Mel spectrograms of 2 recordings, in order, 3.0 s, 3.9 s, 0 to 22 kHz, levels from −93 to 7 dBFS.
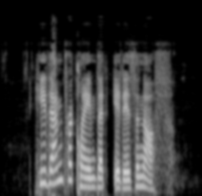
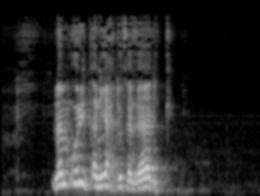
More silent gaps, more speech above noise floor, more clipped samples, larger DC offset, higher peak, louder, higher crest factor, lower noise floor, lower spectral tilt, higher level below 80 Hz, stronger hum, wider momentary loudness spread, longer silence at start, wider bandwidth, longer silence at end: neither; second, 39 dB vs 54 dB; neither; neither; about the same, 0 dBFS vs -2 dBFS; about the same, -15 LUFS vs -17 LUFS; about the same, 16 dB vs 18 dB; second, -54 dBFS vs -71 dBFS; about the same, -4 dB/octave vs -5 dB/octave; first, -52 dBFS vs -64 dBFS; neither; about the same, 5 LU vs 5 LU; second, 0.55 s vs 0.8 s; second, 10.5 kHz vs 16 kHz; second, 0.55 s vs 1.35 s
